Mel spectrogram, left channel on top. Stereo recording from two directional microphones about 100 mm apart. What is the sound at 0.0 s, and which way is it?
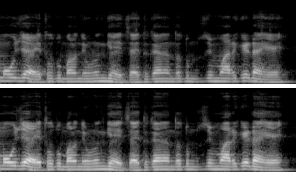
Speech, 30° right (ahead or behind).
